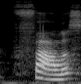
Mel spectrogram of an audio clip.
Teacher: tem o presente aqui fala e a sílaba tônica é o fá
